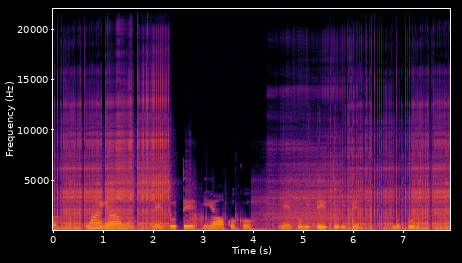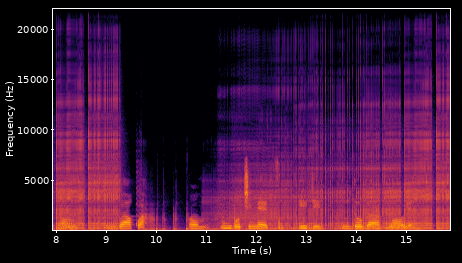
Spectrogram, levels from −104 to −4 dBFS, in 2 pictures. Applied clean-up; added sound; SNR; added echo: none; Cupboard open or close; 5 dB; none.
